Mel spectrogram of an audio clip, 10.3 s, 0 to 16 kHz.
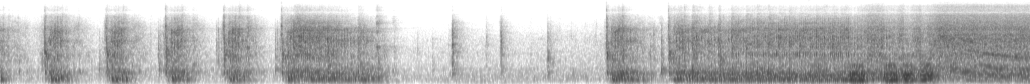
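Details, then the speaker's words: Stihl 029 Farm Boss chainsaw after cleanup and tune-up for not shutting off. Several sharp pull-start bursts, then it catches and settles into a steady, even two-stroke run; works fine. "all right com through bam look at that works like a champ"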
